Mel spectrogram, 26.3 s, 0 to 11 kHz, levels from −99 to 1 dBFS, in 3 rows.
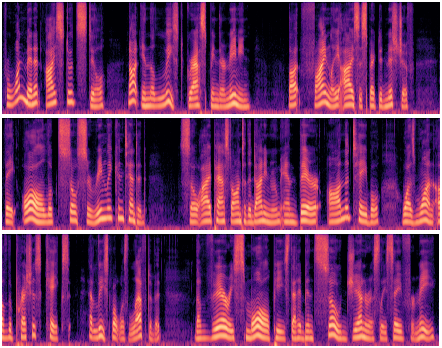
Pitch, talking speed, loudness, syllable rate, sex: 180 Hz, 140 wpm, -19 LUFS, 4.2 syllables/s, female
